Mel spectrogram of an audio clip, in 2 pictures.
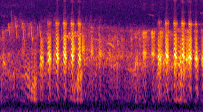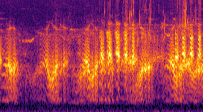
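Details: Several frogs calling in spring in a Czech pond or wetland, giving fast rattling pulsed croaks in bursts about a second long, repeated with short gaps, over steady faint background noise.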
